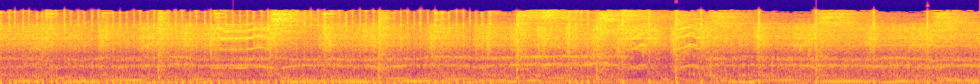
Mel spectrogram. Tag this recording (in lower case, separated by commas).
heavy metal, music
